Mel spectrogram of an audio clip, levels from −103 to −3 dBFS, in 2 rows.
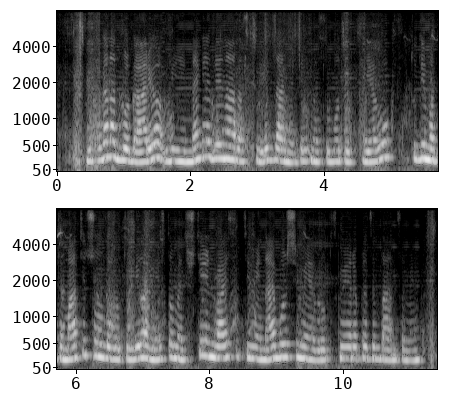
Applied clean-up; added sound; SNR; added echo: neural separator model SepFormer DNS4.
